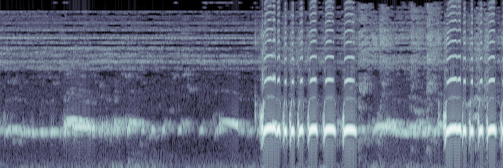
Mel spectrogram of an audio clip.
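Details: Frequent-singing zebra dove of the Majapahit type: soft rolling coos, then two forceful bursts of rapid, stuttering coo notes near the end, each with several clipped beats.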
